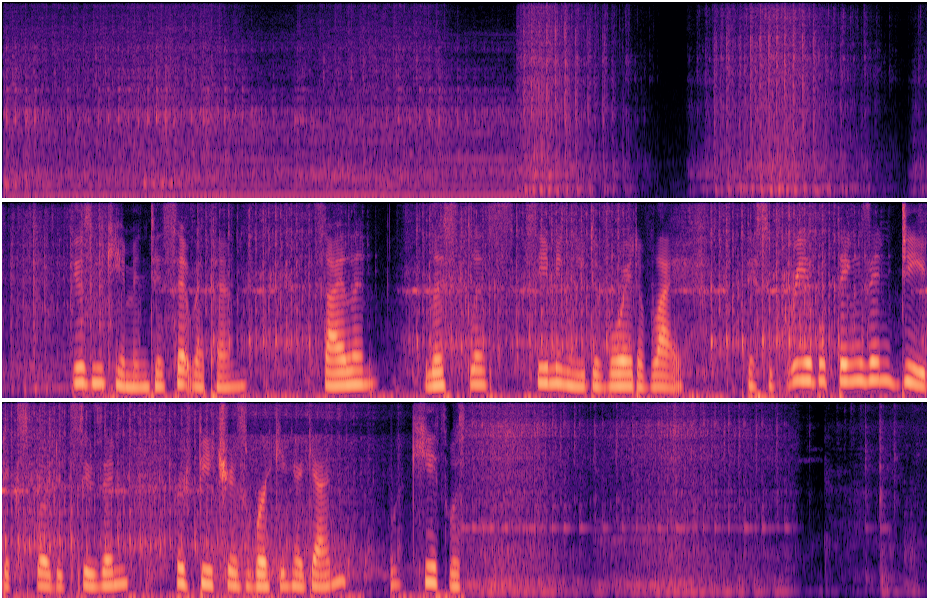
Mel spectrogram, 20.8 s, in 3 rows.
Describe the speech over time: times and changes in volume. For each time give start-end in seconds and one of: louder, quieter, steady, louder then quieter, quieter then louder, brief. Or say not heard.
7.5-17.4 steady.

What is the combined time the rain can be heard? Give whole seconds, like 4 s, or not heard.
not heard.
